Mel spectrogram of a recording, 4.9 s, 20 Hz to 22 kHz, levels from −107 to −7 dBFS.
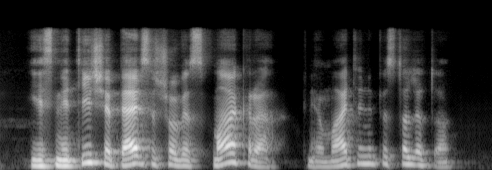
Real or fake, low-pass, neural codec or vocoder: fake; 10.8 kHz; codec, 24 kHz, 1.2 kbps, DualCodec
